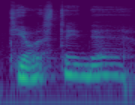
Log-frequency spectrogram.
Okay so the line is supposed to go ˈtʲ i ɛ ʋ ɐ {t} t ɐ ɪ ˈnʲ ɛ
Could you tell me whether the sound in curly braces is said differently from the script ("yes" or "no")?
yes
